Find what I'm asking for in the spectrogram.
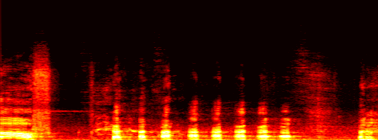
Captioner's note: he laughs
